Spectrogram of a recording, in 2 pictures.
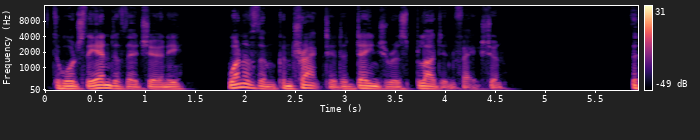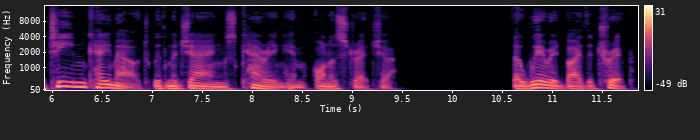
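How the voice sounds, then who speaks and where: Guy w a lowish voice narrating a memoir audiobook, really dry close recording no room sound. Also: a little mellow, dry recording.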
